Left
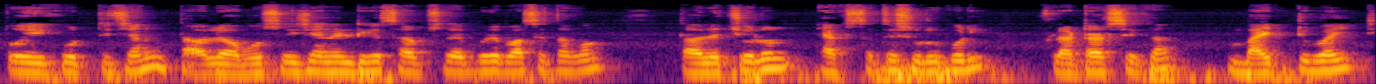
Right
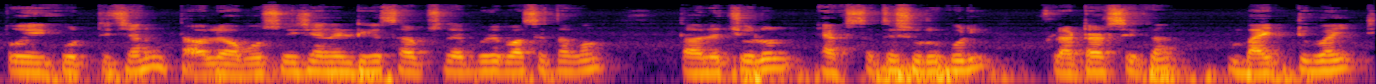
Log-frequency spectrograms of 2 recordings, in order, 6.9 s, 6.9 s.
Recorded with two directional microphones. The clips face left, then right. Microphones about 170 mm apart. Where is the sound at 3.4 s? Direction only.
45° left (ahead or behind).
